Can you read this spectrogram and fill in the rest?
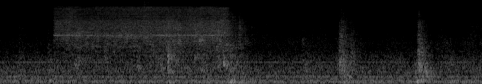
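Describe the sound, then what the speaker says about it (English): Tap water runs steadily into a kitchen sink while hands are washed beneath it, a continuous close splashing hiss with a few small knocks and clatters around it. "let me wash my hands for a second."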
